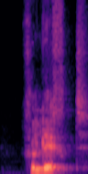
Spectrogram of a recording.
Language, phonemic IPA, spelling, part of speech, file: Dutch, /ɣəˈlɛxt/, gelegd, verb, Nl-gelegd.ogg
- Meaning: past participle of leggen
